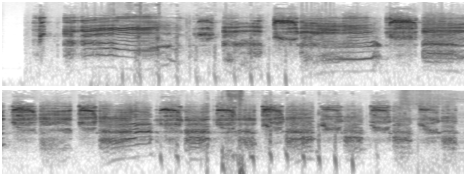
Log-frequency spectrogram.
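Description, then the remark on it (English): A donkey brays loudly and agitatedly in a long run of harsh, repeated honking calls with barely a pause between them and no talking. “It's clearly agitated. It's agitated donkey.”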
